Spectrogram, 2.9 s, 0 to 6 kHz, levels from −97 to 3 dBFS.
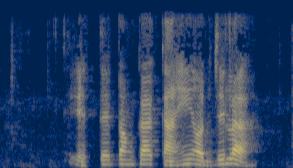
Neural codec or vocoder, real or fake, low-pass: none; real; 5.4 kHz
